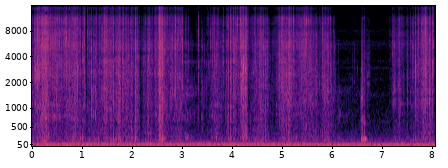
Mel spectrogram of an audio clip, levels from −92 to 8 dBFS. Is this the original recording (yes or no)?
yes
